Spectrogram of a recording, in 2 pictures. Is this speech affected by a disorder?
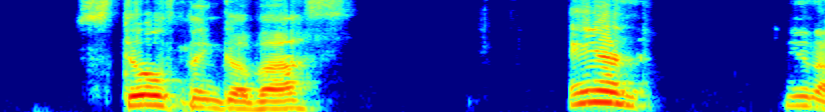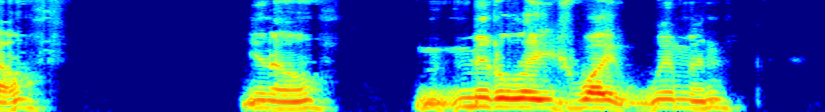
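Yes: cerebral palsy; mainly lower limbs affected.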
